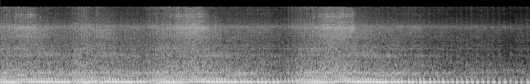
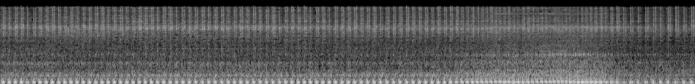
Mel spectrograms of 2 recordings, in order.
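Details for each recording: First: Modenas GT128 motorcycle after a timing chain replacement (it had still been noisy). Restarted, the small single revs up and down with even firing and no loud top-end clatter, noticeably quieter than before. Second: Modenas GT128 motorcycle at idle: steady fast ticking rattle about four per second, fading at shutdown, from a slack cam timing chain less than a month after a new chain was fitted.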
